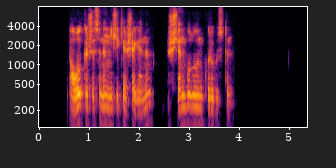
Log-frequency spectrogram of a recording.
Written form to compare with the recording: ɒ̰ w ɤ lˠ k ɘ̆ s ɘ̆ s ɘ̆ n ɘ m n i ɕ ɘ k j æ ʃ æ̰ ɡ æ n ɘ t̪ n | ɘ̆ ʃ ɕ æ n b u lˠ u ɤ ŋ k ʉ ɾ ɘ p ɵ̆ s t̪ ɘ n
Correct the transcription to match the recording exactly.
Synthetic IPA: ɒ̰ w ɤ lˠ k ɘ̆ ʃ ɘ̆ s ɘ̆ n ɘ ŋ n i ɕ ɘ k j æ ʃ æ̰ ɡ æ n ɘ n | ɘ̆ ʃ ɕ æ n b u lˠ u ɤ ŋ k ʉ ɾ ɘ p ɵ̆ s t̪ ɘ n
